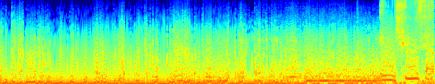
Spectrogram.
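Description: Steady low rumble of a rocket launch in a film soundtrack, with a music score underneath; a low held note comes in near the end.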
